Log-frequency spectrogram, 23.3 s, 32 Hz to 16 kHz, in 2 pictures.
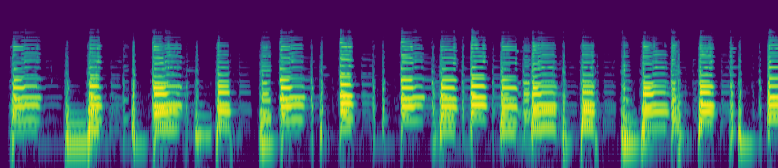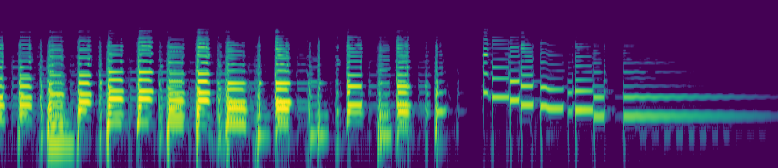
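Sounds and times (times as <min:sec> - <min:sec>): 
electric guitar with PAF neck pickup: 0:00.0 - 0:22.8.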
